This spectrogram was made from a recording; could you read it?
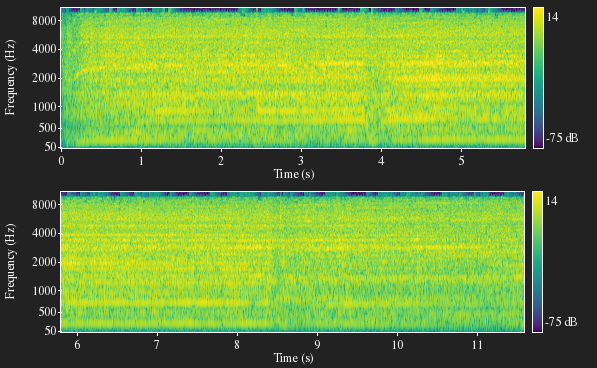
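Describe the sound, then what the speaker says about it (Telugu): A mixie blender whirs steadily, blending banana pieces with cashews, cardamom and sugar into banana milk juice; a loud, continuous motor whine dips briefly twice as the load shifts. "ఇప్పుడు మిక్సీ చేసుకోవాలండి"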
